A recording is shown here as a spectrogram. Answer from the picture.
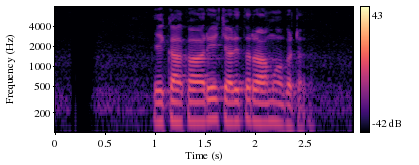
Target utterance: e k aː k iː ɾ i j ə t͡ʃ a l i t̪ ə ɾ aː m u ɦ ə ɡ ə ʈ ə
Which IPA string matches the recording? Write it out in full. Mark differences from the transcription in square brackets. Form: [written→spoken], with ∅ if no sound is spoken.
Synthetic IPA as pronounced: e k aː k [iː→aː] ɾ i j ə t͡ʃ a [l→ɾ] i t̪ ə ɾ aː m u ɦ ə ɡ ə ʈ ə

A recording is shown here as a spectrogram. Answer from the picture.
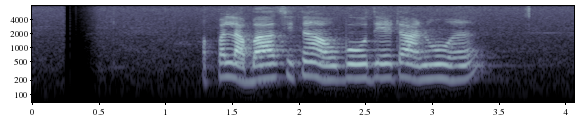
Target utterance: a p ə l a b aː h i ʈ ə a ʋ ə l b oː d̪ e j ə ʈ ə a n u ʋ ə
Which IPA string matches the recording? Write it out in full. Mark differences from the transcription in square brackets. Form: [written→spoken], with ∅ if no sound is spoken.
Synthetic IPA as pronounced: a p ə l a b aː [h→s] i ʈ ə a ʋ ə [l→∅] b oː d̪ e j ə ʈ ə a n u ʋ ə

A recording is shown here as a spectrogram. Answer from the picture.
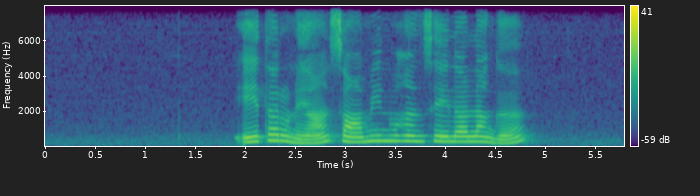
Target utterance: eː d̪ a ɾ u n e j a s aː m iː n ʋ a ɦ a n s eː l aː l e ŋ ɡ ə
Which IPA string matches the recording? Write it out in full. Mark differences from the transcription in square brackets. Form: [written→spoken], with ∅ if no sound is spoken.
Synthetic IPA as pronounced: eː [d̪→t̪] a ɾ u n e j a s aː m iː n ʋ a ɦ a n s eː l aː l [e→a] ŋ ɡ ə

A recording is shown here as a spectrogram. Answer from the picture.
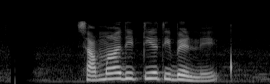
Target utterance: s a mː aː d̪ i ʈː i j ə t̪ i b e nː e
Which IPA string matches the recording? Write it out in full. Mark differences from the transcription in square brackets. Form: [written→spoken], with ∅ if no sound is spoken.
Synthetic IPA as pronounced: s a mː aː d̪ i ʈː i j ə t̪ i b e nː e

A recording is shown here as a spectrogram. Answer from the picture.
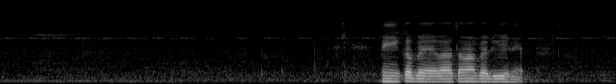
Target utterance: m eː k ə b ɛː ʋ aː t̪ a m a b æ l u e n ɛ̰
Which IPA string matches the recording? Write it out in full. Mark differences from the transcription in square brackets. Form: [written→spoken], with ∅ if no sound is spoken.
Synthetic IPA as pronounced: m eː k ə b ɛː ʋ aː t̪ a m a b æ l u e n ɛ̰

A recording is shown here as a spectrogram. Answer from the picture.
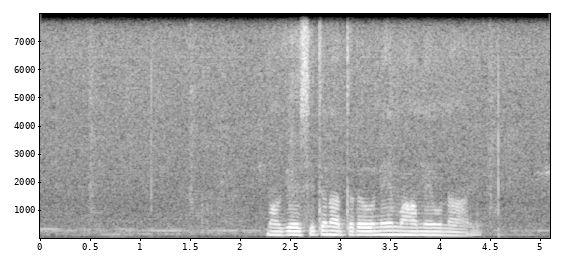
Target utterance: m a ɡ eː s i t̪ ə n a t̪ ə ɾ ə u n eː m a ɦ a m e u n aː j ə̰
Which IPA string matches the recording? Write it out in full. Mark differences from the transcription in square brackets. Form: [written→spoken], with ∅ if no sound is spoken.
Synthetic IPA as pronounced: m a ɡ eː s i t̪ ə n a t̪ ə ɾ ə u n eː m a ɦ a m e u n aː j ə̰

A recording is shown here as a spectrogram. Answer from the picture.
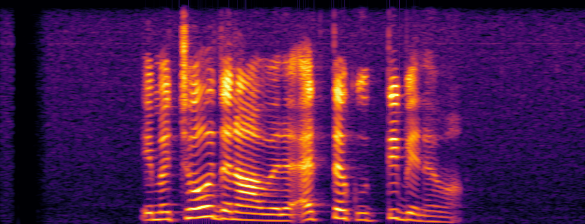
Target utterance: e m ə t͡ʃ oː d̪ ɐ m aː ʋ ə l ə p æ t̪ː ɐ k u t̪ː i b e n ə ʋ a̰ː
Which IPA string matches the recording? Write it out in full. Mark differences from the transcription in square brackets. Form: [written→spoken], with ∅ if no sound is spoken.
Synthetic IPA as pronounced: e m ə t͡ʃ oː d̪ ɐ [m→n] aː ʋ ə l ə [p→ʔ] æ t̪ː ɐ k u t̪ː i b e n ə ʋ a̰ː

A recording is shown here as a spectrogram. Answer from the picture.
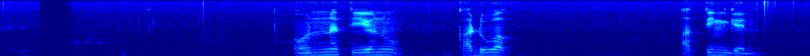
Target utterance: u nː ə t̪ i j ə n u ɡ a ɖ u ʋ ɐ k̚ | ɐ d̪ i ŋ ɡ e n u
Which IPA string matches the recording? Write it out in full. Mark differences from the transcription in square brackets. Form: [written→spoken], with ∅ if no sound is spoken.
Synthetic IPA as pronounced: [u→o] nː ə t̪ i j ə n u [ɡ→k] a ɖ u ʋ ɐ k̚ | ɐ [d̪→t̪] i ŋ ɡ e n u

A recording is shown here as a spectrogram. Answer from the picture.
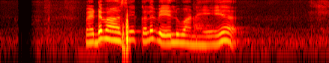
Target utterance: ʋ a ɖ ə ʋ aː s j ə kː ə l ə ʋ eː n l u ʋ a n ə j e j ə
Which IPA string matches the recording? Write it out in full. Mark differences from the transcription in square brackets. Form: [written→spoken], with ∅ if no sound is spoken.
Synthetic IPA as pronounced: ʋ [a→æ] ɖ ə ʋ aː s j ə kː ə l ə ʋ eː [n→∅] l u ʋ a n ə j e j ə

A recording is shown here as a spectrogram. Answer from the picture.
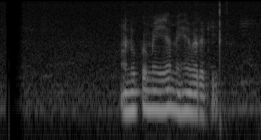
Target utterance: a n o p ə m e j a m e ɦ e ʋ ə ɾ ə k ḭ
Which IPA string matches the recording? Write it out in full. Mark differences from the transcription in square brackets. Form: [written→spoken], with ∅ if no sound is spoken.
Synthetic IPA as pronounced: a n [o→u] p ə m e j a m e ɦ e ʋ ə ɾ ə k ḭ

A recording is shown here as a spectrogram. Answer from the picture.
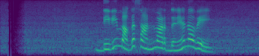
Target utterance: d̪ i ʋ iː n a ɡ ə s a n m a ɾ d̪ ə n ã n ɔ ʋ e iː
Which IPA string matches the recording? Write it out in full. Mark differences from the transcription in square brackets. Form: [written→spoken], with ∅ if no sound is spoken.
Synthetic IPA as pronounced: d̪ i ʋ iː [n→m] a ɡ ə s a n m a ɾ d̪ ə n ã n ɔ ʋ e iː

